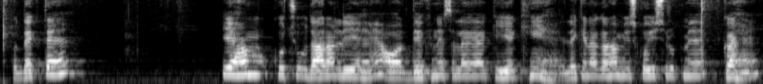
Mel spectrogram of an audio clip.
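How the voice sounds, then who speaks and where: Woman, teacher explaining grammar at an even mid pitch, leans hard on key words. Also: slight background noise. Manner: explains slowly, stresses words in examples; self-correcting, conversational asides. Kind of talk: Hindi grammar lesson.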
